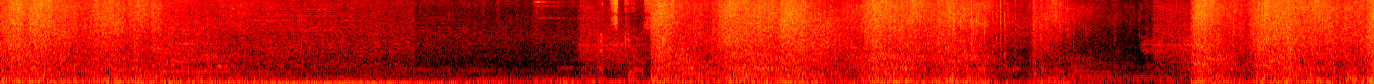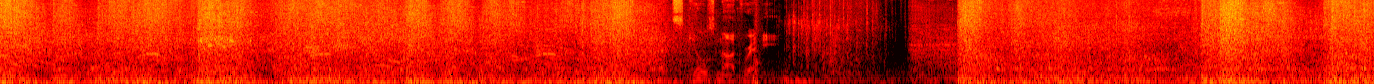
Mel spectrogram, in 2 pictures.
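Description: Spells and weapons crash and boom in a loud game battle.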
